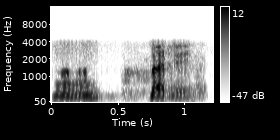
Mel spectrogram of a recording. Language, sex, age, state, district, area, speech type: Kannada, male, 18-30, Karnataka, Chikkaballapur, rural, conversation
